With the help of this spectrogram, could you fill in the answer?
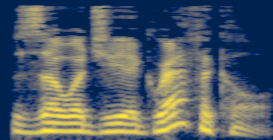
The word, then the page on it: zoogeographical: British English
